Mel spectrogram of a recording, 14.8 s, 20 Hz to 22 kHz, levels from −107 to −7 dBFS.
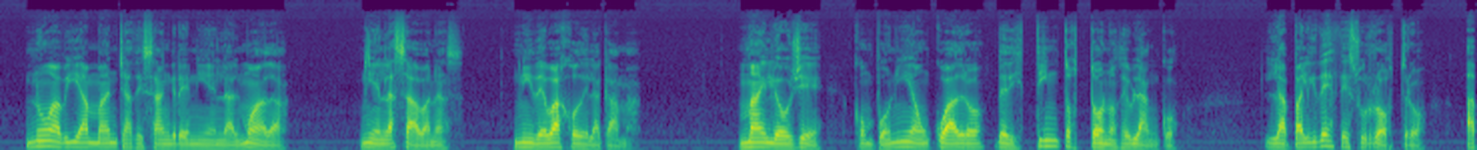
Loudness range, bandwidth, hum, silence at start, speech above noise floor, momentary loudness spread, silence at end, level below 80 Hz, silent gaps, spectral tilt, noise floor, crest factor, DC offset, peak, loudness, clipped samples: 4 LU; 15.5 kHz; none; 0.25 s; 44 dB; 14 LU; 0.05 s; -58 dBFS; none; -5 dB/octave; -69 dBFS; 22 dB; under 0.1%; -4 dBFS; -25 LUFS; under 0.1%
